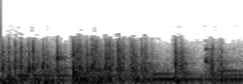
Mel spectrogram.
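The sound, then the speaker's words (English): A door handle is turned and jiggled against a door locked from the outside, giving a few clattering metallic clicks and rattles over a steady low background hum. “And I walked quietly to the door. And I turned the handle.”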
